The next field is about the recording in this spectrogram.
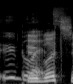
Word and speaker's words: Ooblets: Ooblets. Oh, I think that's how you say it. Ooblets, yeah.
